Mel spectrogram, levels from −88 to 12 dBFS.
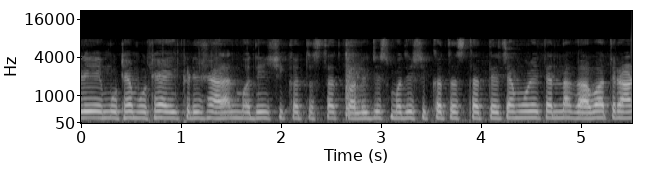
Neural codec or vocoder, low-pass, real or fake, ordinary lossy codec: none; none; real; none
